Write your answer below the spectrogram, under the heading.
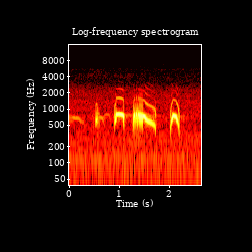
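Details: Single cooing phrase of a spotted dove played as a lure for wild birds: brief soft note, smooth coo, drawn-out rolling coo sinking in pitch, then a last round coo.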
